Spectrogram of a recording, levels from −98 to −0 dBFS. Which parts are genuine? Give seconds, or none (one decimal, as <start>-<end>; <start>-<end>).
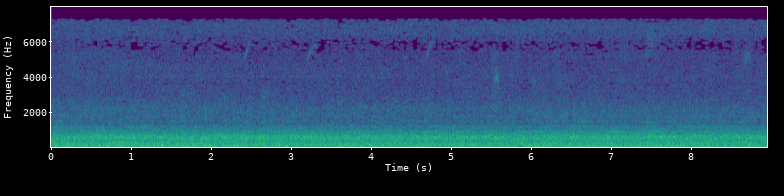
0.9-1.8; 2.3-5.4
